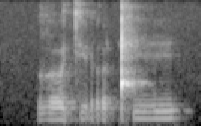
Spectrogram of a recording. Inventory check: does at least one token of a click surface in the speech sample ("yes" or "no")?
yes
